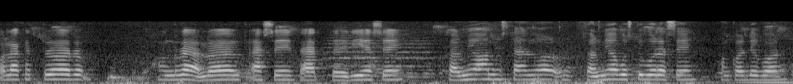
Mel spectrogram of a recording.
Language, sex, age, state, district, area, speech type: Assamese, female, 45-60, Assam, Kamrup Metropolitan, urban, spontaneous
